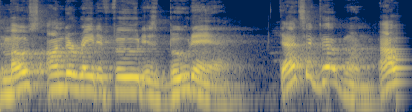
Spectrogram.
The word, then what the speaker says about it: boudin: to say boudin boudin it's like it's it's like the bo u part is like boo and then is the DI in Buddha Buddha you know there's people that felt like booting it that's not how I spell it and we don't call it boot day neither okay boo Dane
